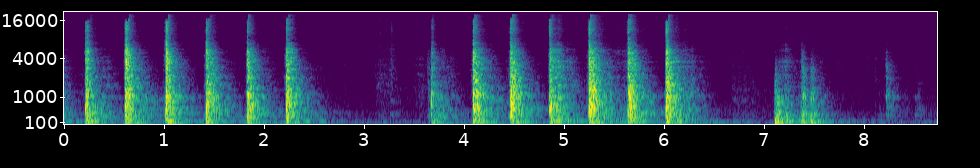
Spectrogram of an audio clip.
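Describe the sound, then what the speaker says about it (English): Sharp hammer blows straightening a bent metal dollhouse wall from a 1951 T. Cohn dollhouse, in two quick runs of about six or seven strikes each, then a couple more, close and loud with short pauses between. "I'm going to hammer right there and bump that back out as far as I can get it"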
